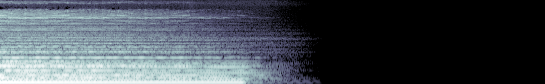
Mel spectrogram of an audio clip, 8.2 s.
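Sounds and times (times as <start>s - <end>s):
musical accompaniment: 0.0s - 3.8s.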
